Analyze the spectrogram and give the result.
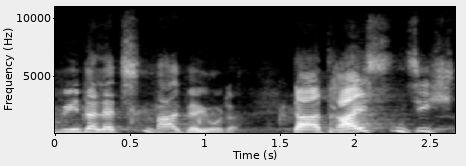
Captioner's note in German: Beifall SPD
